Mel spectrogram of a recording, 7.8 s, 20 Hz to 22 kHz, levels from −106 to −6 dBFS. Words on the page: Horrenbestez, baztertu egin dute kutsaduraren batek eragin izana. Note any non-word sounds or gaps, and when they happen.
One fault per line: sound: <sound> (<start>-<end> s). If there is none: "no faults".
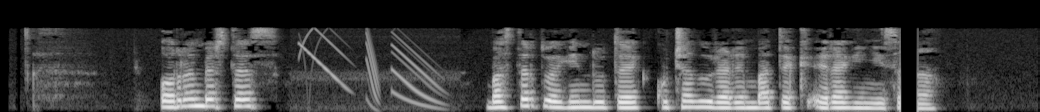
sound: chirp (2.2-3.4 s)
sound: dropout (6.8-6.9 s)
